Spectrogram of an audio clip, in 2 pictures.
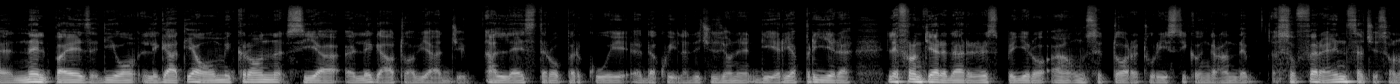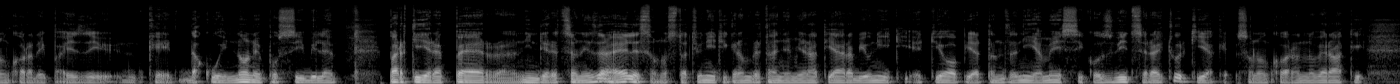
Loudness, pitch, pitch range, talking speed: -27 LUFS, 95 Hz, 90-105 Hz, 140 wpm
